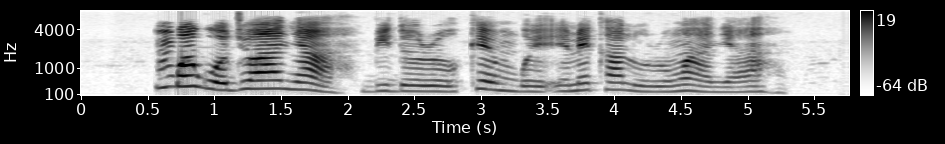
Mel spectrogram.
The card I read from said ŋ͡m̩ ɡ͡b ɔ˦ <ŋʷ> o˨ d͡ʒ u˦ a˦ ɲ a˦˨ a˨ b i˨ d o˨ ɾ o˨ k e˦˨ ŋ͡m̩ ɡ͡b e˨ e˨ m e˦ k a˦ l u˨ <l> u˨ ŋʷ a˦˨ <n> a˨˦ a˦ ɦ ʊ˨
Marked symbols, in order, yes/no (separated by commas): no, no, no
